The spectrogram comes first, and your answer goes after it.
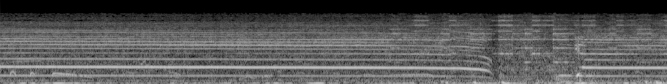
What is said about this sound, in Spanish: Se fija, se emocionaron allá y le pusieron hasta pito y todo.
